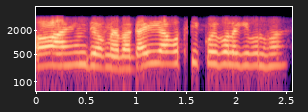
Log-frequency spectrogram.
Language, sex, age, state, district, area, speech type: Assamese, female, 30-45, Assam, Morigaon, rural, conversation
